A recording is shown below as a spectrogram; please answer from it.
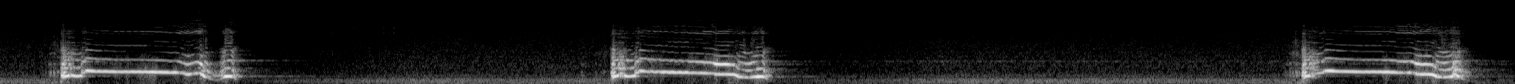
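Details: Wolfdog kept as a house pet, howling with a peculiar, strongly idiosyncratic voice: three tonal howls about six seconds apart, each a wavering mid-pitched wail lasting nearly two seconds, dipping and breaking at the end, over a faint low hum.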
